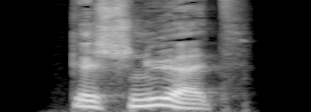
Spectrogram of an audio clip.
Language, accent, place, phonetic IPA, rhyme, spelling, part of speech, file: German, Germany, Berlin, [ɡəˈʃnyːɐ̯t], -yːɐ̯t, geschnürt, verb, De-geschnürt.ogg
- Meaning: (verb) past participle of schnüren; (adjective) laced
